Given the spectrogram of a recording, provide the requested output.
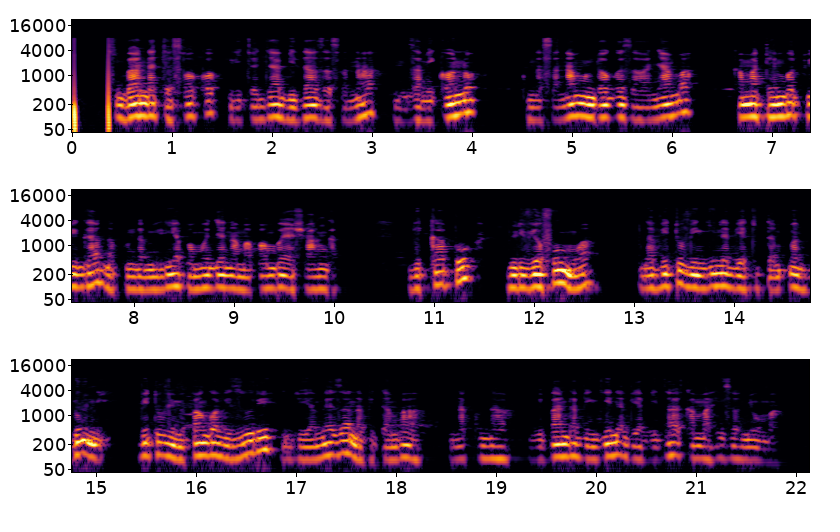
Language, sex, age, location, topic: Swahili, male, 18-24, Nairobi, finance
